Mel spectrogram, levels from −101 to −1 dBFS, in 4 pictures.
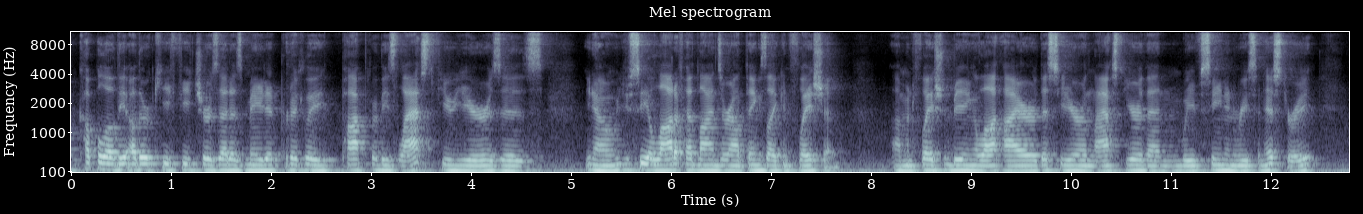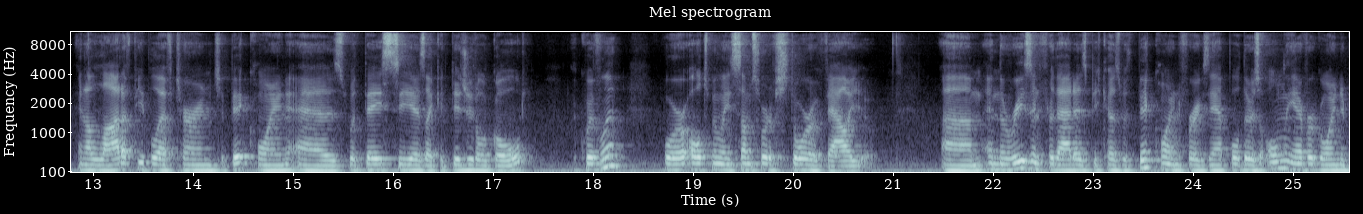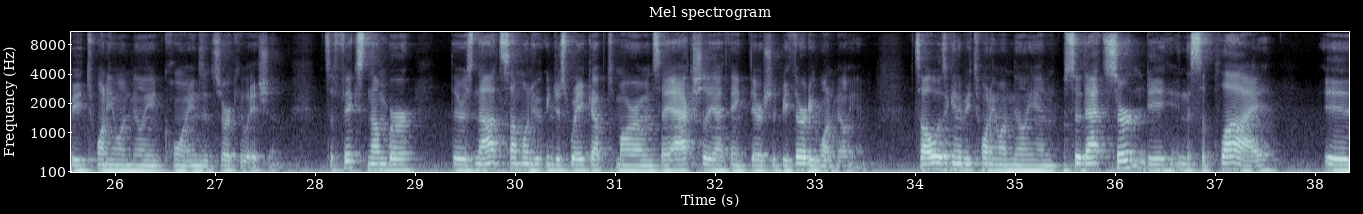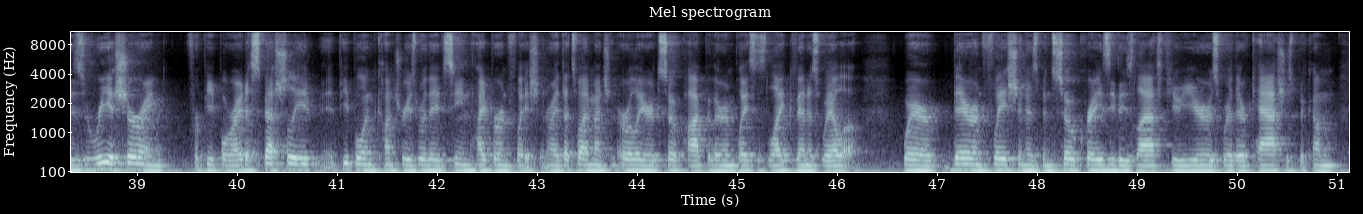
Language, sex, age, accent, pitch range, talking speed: English, male, 20-39, American, 120-130 Hz, 205 wpm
